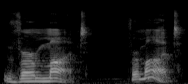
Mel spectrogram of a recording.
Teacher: also two syllables but the stress is on that second syllable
